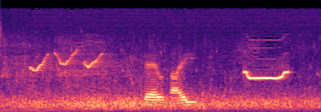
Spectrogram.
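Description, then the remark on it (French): A series of clear, tonal synthetic dolphin-style whistles, played to dolphins when they choose a symbol: rising and falling sweeps, a couple of quick descending chirps, then a long steady whistle. All are loud, over a low, murky underwater-like rumble. “S'il choisit le H, il entendra ce sifflement-là et aura une caresse.”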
